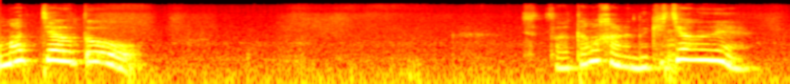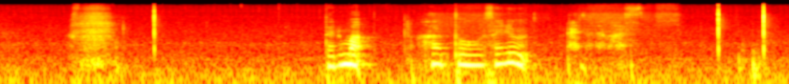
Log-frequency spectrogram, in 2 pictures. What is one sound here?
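A young woman speaks softly and playfully close to a microphone, with pauses.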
